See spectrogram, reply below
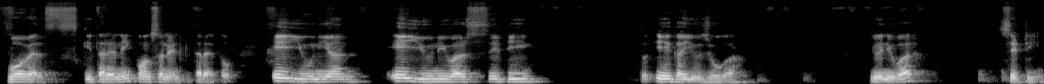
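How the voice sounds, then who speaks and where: Slow, mellow-voiced male teacher. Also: mid-range voice. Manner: slow, deliberate, repeats and spells out examples; asks the students questions. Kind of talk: explanatory grammar lesson.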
